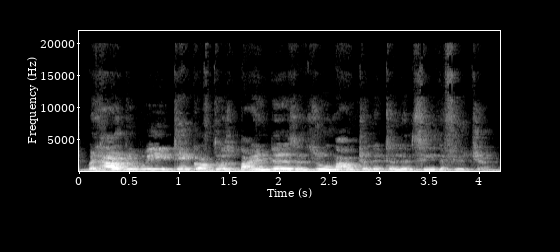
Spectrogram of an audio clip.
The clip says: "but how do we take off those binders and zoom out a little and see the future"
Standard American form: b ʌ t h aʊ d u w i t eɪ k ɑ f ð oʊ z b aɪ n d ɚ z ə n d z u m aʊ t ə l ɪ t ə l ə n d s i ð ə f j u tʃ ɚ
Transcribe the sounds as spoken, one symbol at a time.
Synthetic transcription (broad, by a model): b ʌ t h aʊ d u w i t eɪ k ɑ f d oʊ z b aɪ n d ɚ z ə n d z u m aʊ t ə l ɪ t ə l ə n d s i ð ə f j u tʃ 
